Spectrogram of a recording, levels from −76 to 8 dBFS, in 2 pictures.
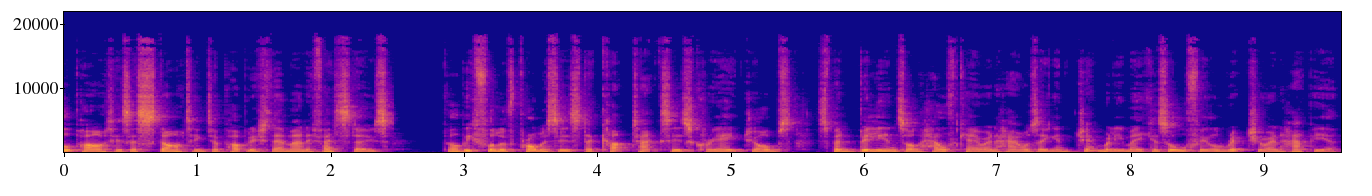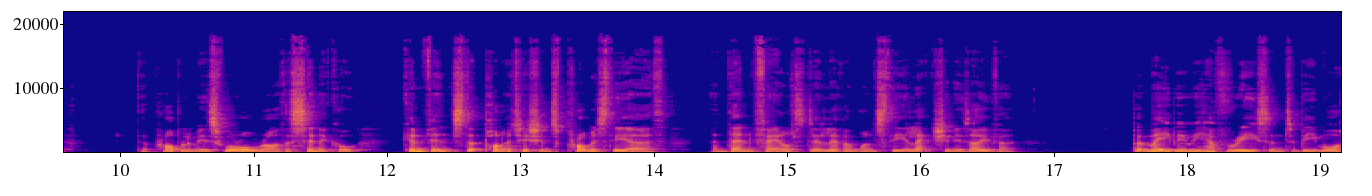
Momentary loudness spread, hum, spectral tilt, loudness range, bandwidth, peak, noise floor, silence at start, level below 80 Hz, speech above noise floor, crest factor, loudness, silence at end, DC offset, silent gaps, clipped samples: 9 LU; none; -4.5 dB/octave; 3 LU; 19 kHz; 0 dBFS; -71 dBFS; 0 s; -58 dBFS; 51 dB; 20 dB; -20 LUFS; 0 s; under 0.1%; none; under 0.1%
